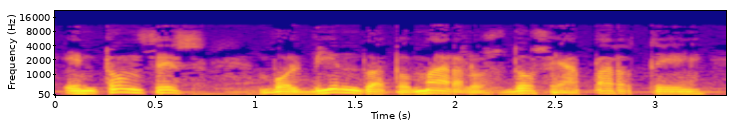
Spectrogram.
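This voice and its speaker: A man with a gravelly voice narrating scripture in a grave, storytelling delivery. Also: deep voice, very animated, takes it slowly, warm tone.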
